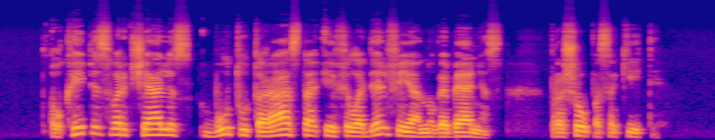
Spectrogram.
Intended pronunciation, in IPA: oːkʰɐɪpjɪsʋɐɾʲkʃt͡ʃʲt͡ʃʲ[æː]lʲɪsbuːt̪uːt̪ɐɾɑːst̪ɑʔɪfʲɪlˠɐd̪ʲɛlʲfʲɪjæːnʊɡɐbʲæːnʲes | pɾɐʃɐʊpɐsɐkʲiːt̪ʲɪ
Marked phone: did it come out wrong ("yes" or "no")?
no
